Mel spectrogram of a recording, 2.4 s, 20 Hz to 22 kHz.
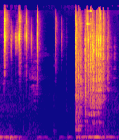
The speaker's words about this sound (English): You're going to roll 2 dice, add them together, and subtract a total of -4 from that.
